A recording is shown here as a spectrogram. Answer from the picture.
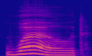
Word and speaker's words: world: The brain loves patterns, So, instead of practicing word, work, world in isolation, practice them in sound groups. So, the brain starts to connect the letter O with the er sound.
